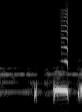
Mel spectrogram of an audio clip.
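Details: Brief fragment of a decoy spotted dove's loud song: a short clipped note followed by a strong, steady hollow coo and the start of a burry rolling note.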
